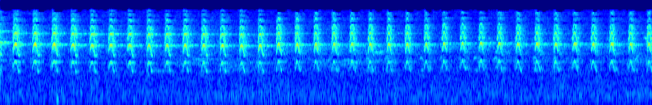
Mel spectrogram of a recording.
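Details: Hungry young great spotted woodpecker begging insistently: clipped, high, squeaky notes repeated very regularly, close to three each second, with no other sounds.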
